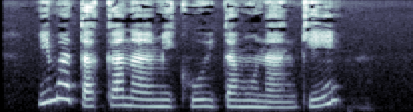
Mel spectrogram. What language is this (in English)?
Jauja Wanca Quechua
